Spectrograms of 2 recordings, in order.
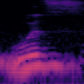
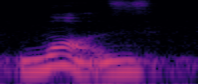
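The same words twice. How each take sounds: First: The vowel is reduced to a schwa. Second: The vowel is full, not reduced.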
